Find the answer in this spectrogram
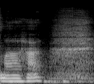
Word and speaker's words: Macha: It's uh spelled like Macha, but it's Macha.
